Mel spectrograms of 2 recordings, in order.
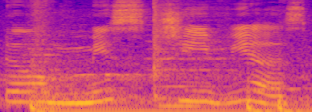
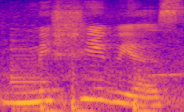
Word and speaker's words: mischievous: some people pronounce it mischievous, but it does not sound like that chi. It is she. So you have to say it mischievous.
